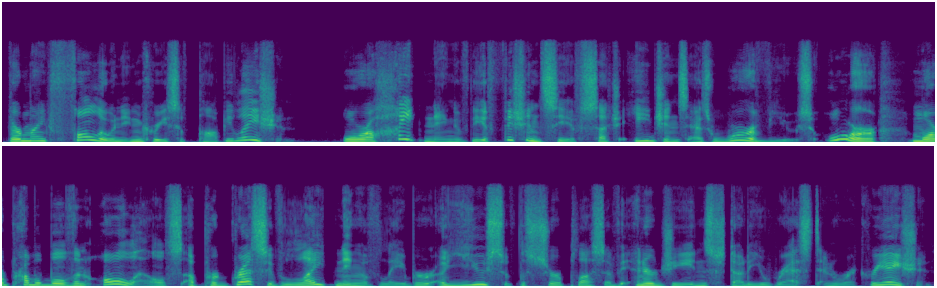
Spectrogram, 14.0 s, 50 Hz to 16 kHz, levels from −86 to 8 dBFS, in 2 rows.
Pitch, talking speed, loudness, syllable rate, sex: 180 Hz, 180 wpm, -22 LUFS, 5.7 syllables/s, male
